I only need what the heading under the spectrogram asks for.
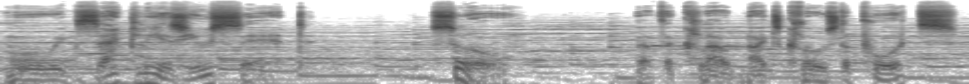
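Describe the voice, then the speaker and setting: An actor playing a menacing, predatory wolf warlord in a video game, cruel and theatrical, gravelly and taunting, with breathy whispered endings. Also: male voice, extremely low pitch, animated, drawn-out words, exaggerated voice. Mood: calm menace. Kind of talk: dramatic video game voice acting. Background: background music.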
